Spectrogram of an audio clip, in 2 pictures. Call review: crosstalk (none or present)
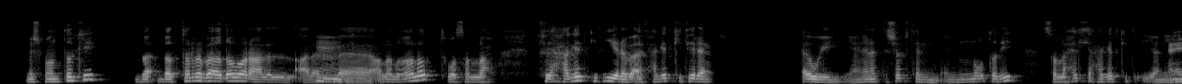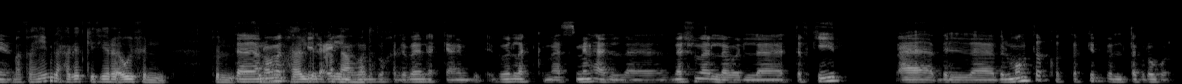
present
